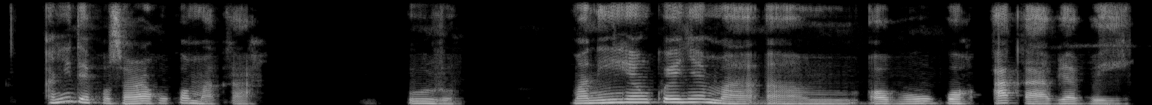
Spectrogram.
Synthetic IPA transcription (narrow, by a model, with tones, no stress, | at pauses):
a˨ɲɪ˦de˨pʊ˨sɔ˨ɾa˦˨kʷʊ˦kʷɔ˦ma˨kʰa˨ | u˦ɾu˨ | ma˨ni˦ɦe˦ŋ̩˦kʷe˦ɲe˦ma˨m̩˨ɔ˨bʊ˨ʊ˦ɡʷɔ˦a˦ka˨a˨bja˦be˨˦ɣi˦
